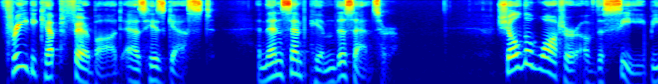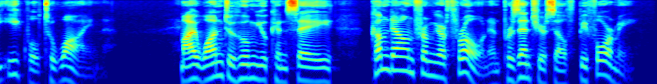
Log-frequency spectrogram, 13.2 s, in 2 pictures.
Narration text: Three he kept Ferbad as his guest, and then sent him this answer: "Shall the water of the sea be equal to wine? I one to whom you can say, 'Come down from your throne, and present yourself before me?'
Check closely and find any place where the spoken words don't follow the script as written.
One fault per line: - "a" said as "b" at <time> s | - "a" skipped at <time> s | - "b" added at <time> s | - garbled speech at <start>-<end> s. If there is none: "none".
none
